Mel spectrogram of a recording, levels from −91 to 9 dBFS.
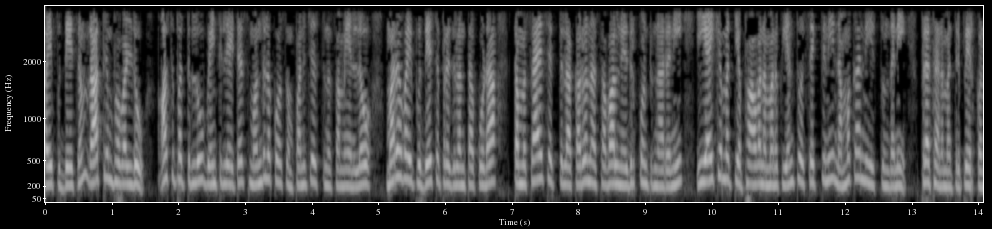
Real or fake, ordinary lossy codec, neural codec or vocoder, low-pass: real; none; none; 3.6 kHz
